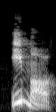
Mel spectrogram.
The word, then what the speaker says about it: Imbolc: go around to today you get emul which is spelled i b o LC and I I was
